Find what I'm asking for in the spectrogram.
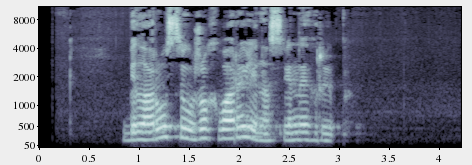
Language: Belarusian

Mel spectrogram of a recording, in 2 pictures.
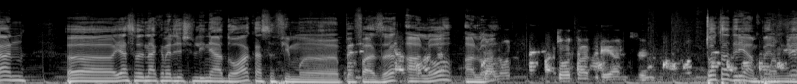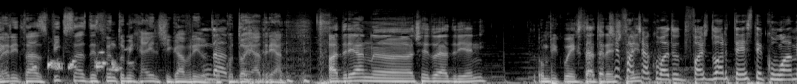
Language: Romanian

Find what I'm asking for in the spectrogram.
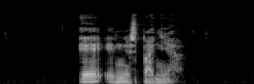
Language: Galician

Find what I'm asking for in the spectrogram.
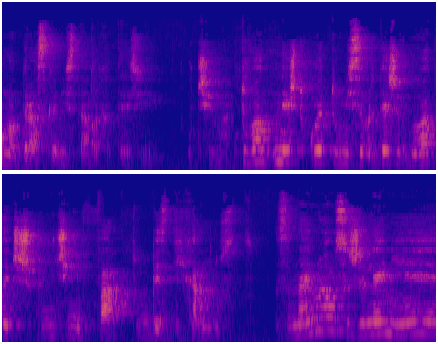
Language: Bulgarian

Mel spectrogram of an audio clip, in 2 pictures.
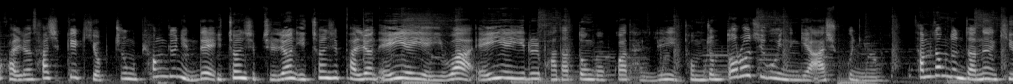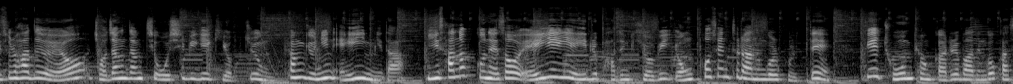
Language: Korean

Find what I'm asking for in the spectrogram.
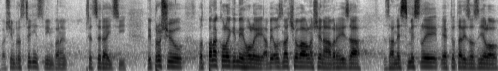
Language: Czech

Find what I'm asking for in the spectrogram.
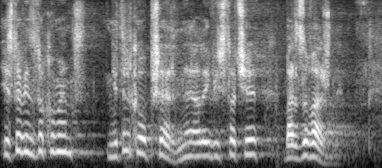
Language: Polish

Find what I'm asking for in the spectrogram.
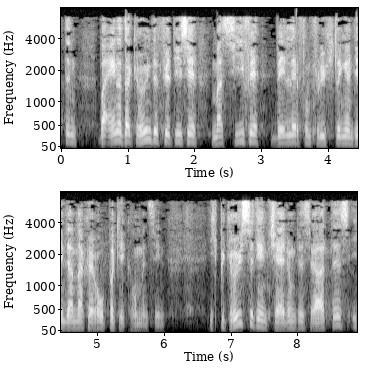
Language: German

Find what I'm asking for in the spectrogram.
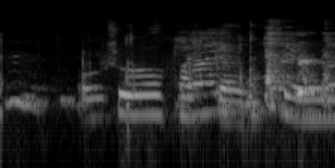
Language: Icelandic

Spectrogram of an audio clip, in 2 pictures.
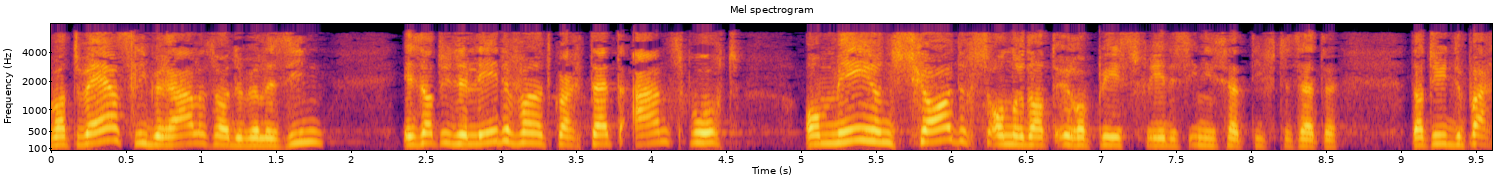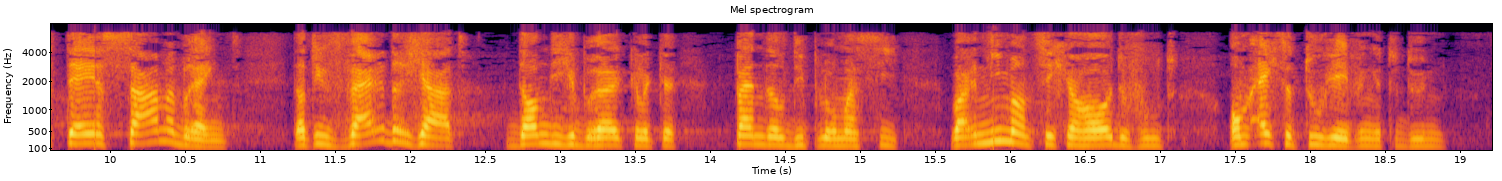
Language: Dutch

